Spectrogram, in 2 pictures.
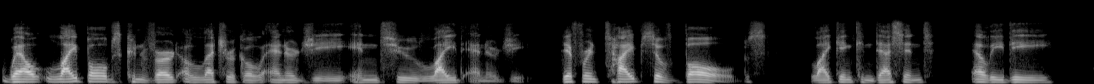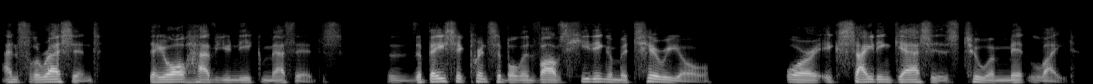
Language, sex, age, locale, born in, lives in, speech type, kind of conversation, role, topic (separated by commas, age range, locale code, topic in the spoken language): English, male, 55-59, en-US, United States, United States, read, expert-assistant, expert, How does a lightbulb produce light?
